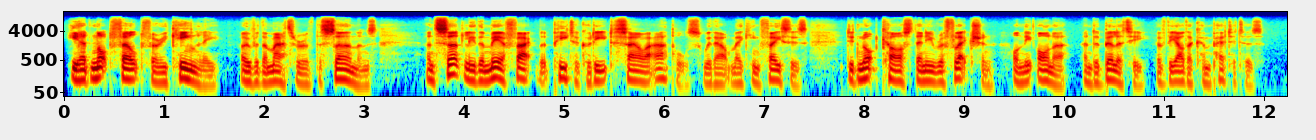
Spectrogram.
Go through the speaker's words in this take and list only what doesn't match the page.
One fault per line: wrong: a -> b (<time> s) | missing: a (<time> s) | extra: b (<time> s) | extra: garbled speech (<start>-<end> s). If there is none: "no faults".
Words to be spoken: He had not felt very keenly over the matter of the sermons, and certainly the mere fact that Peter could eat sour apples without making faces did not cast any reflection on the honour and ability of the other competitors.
no faults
